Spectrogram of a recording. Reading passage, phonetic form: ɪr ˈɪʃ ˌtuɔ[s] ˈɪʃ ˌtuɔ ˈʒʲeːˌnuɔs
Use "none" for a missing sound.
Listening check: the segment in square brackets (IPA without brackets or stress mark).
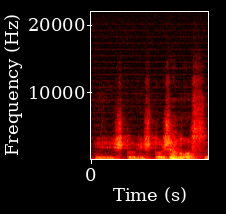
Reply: none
